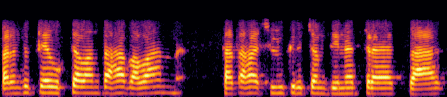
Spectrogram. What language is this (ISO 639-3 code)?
san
